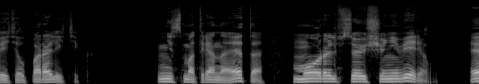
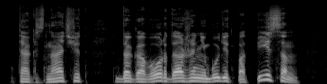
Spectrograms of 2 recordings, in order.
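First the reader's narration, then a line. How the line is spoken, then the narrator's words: Exclaiming. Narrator (Russian): воскликнул Морель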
